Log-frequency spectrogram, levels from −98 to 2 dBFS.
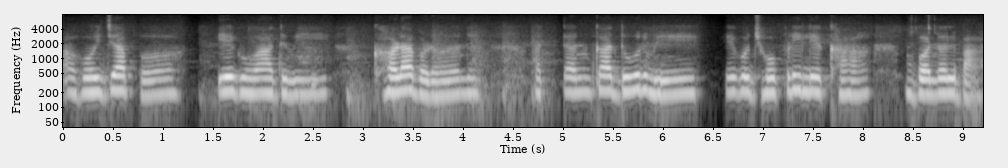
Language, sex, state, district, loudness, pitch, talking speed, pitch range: Bhojpuri, female, Uttar Pradesh, Deoria, -18 LUFS, 195 Hz, 105 wpm, 190-210 Hz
